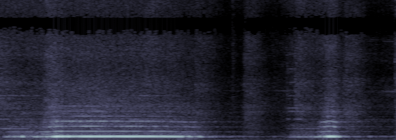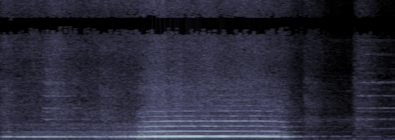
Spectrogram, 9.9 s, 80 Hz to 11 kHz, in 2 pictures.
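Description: Steam whistle of Baldwin steam locomotive No. 26 sounding on one steady pitch: a long blast, a short toot, then another long blast that swells louder before it stops.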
